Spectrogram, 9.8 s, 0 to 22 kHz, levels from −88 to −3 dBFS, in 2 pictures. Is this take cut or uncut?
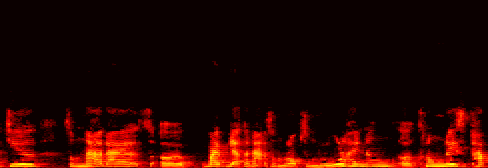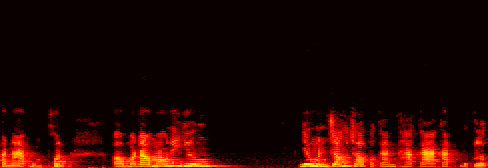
uncut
